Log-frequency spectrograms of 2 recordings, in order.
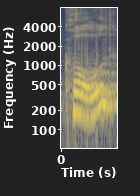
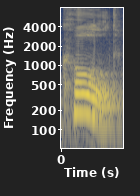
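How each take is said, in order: The two takes are said the same way.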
